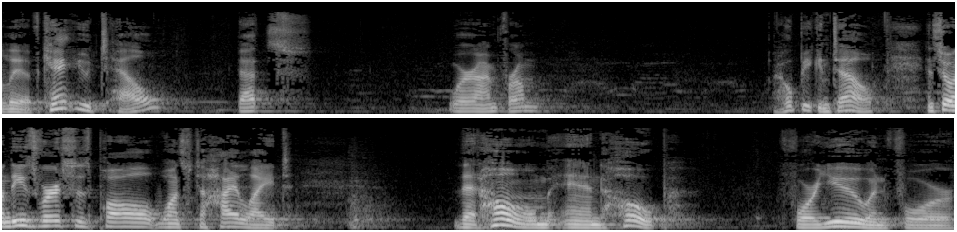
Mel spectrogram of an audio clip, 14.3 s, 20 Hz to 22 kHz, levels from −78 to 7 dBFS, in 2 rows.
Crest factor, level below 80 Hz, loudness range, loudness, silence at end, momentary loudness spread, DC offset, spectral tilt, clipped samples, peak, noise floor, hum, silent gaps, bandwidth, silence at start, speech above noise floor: 18 dB; -60 dBFS; 10 LU; -17 LUFS; 0 s; 19 LU; under 0.1%; -5.5 dB/octave; under 0.1%; 0 dBFS; -54 dBFS; none; none; 15.5 kHz; 0 s; 38 dB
